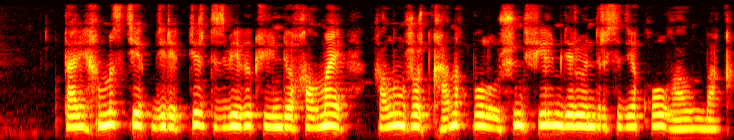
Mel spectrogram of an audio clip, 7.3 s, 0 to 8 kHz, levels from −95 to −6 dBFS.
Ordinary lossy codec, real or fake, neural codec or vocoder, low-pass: none; real; none; 7.2 kHz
